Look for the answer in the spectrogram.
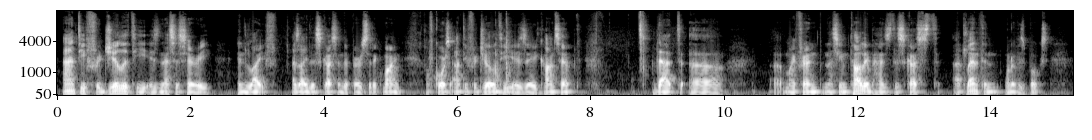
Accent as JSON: {"language": "English", "country": "Lebanon", "tie": "born or raised there", "said": "I mean, again, think about the world that I grew up in Lebanon. Think about what I have faced, what my family has faced in Lebanon."}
